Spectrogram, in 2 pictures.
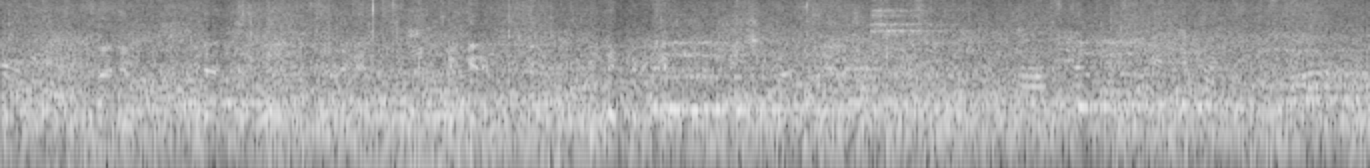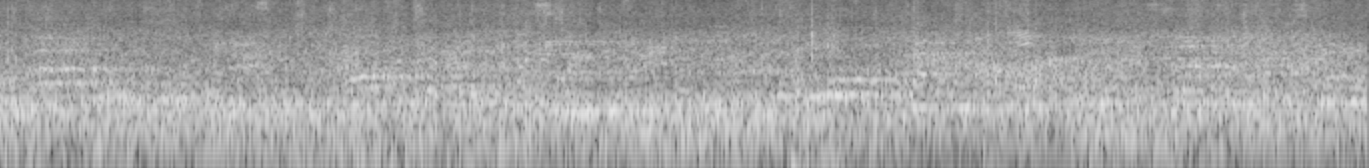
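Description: A crowd of people chatter loudly throughout a large echoing hall.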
